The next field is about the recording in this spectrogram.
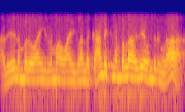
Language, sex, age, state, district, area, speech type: Tamil, male, 60+, Tamil Nadu, Madurai, rural, conversation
